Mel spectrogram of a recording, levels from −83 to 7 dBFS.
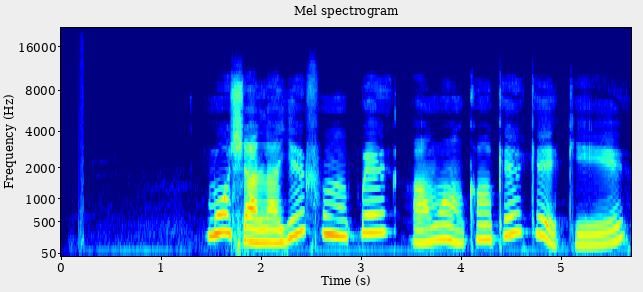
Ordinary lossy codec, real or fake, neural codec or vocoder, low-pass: Opus, 64 kbps; real; none; 19.8 kHz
